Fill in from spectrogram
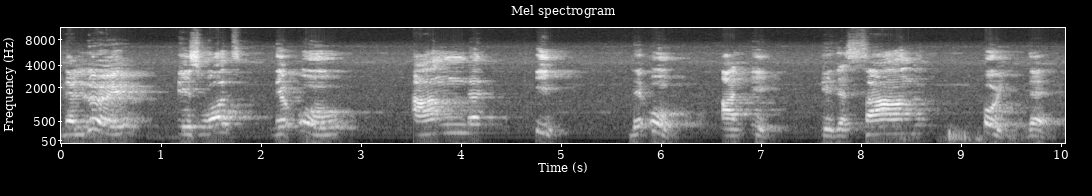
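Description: A middle-aged man gives a pronunciation lesson at a slow, deliberate pace. His fairly high voice rings in an echoey room. He drills by repetition and puts questions to the learner. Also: a bit bright. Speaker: French teacher. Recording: echoey room, dull sound, faint noise.

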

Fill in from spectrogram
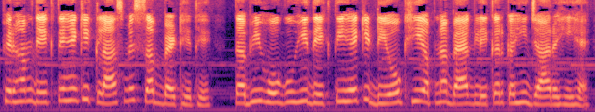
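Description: High-voiced woman recapping a drama. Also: normal speed, faint music behind.

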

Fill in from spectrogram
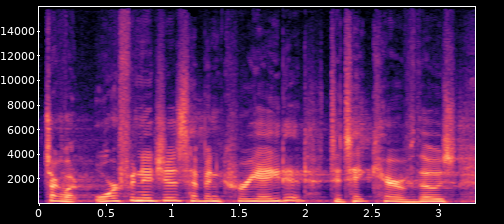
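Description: Guy pastor preaching, kinda high voice, chatty w lots of uh's, echoey church hall. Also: normal speed, sharp tone. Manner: casual, chatty, with many fillers and restarts. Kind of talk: sermon. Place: church sanctuary. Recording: long reverb of a church hall.

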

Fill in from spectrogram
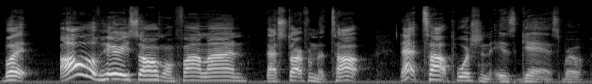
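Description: A man's voice: high voice, very animated, measured pace, sharp tone. A man casually commentating for his viewers in a slangy, rambling way. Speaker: reaction video host.

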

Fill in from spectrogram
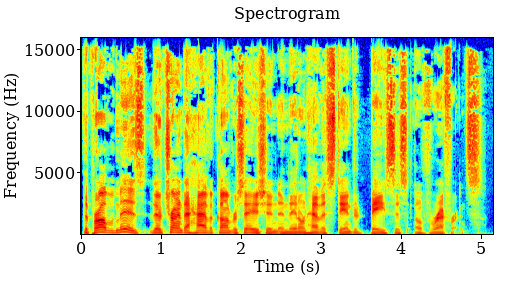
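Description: A man's voice: medium pitch, steady tone, a little fast, pushed and bright, no room sound, clean studio sound. A man co-hosting a podcast in a casual chat, laid-back and wry. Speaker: podcast co-host.

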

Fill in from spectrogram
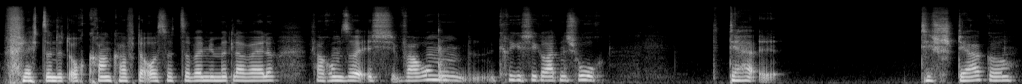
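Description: Middle-aged german woman doing a tarot reading, chatty and self-mocking, lively storyteller. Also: fairly low pitch, measured pace, long pauses. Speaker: tarot reader. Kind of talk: casual chat.

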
